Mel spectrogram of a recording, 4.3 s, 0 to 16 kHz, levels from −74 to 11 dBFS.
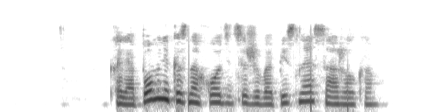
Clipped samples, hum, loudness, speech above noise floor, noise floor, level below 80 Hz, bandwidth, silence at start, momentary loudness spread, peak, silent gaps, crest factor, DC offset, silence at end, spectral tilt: under 0.1%; none; -19 LUFS; 61 dB; -79 dBFS; -56 dBFS; 8 kHz; 1.1 s; 15 LU; -2 dBFS; none; 18 dB; under 0.1%; 0.55 s; -5 dB/octave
